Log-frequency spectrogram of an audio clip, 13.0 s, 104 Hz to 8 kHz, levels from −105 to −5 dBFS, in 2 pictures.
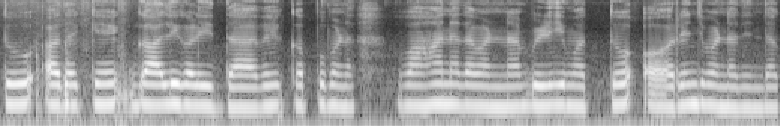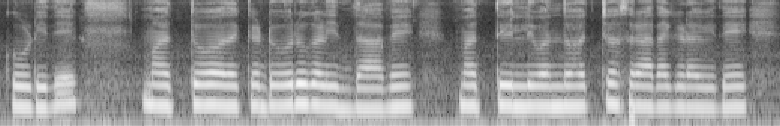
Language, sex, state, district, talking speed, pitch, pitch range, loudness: Kannada, female, Karnataka, Bidar, 90 wpm, 215 Hz, 205-220 Hz, -18 LUFS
